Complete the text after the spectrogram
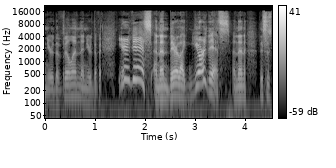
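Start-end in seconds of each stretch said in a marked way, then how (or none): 1.4-2.1 high, loud, finger-pointing outburst; accusing yell. Retold or imitated. Acting out two people blaming each other. 2.9-3.7 higher, louder snap-back at the accuser; accusing retort. Retold or imitated. Acting out the other side blaming back.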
